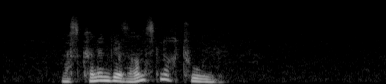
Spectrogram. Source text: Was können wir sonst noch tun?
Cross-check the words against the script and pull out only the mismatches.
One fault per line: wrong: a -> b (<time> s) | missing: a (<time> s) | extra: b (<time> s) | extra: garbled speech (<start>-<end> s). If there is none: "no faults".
no faults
